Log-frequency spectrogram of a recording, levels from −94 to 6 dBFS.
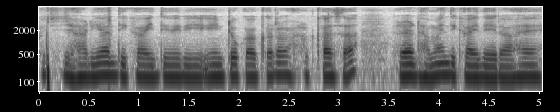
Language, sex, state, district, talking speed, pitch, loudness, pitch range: Hindi, male, Himachal Pradesh, Shimla, 200 wpm, 135 Hz, -18 LUFS, 130-140 Hz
